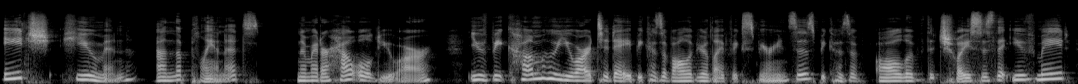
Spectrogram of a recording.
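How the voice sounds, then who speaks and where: A middle-aged woman giving a motivational self-help talk as a coach, speaking straight to the listener in an emphatic, deliberate way and repeating key phrases. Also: on the low side, expressive, creaky.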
